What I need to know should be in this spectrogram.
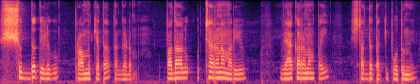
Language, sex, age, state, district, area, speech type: Telugu, male, 18-30, Telangana, Nagarkurnool, rural, spontaneous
